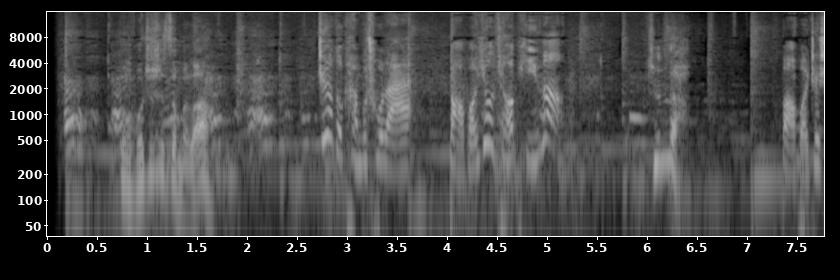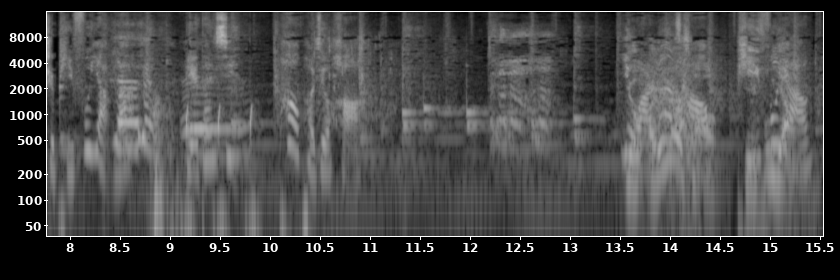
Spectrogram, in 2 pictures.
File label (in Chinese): 广告人物; 慕白和西米; 儿乐草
